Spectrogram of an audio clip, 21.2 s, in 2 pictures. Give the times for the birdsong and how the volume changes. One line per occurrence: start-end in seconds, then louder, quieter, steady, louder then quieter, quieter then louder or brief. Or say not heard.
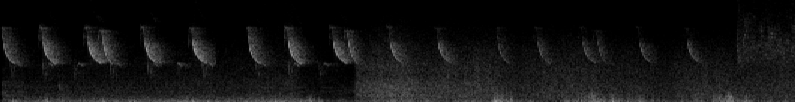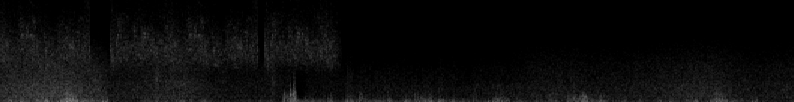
0.0-15.2 quieter.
